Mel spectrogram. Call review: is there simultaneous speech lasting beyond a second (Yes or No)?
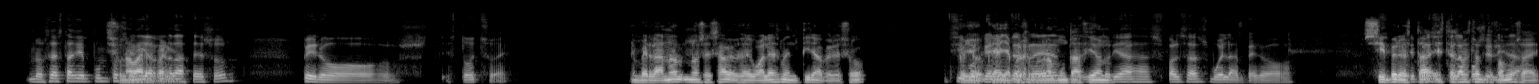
Yes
